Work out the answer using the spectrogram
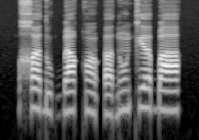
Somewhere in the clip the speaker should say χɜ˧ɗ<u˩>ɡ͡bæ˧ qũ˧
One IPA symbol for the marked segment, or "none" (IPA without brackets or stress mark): u˩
